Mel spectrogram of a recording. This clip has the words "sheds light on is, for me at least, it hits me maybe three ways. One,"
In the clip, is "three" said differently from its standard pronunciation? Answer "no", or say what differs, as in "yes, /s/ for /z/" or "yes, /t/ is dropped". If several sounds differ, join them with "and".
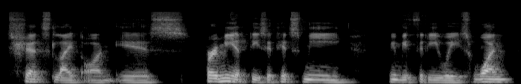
no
